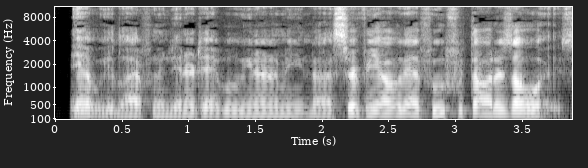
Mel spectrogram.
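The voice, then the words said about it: Smooth radio announcer voice. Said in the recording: “I got my radio voice on.”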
